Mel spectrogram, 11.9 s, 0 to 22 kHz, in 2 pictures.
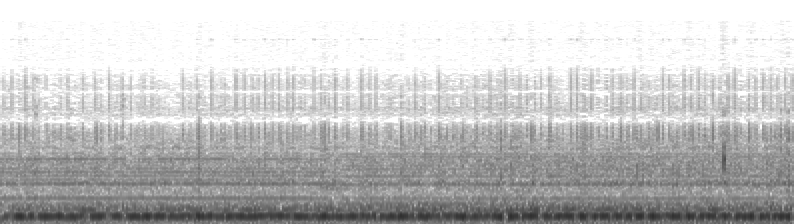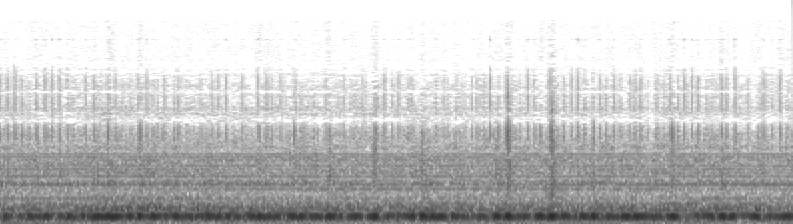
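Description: Supercharged 383 V8 in a G-body Chevrolet Malibu drag car idling steadily with a deep low note while the car creeps forward.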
